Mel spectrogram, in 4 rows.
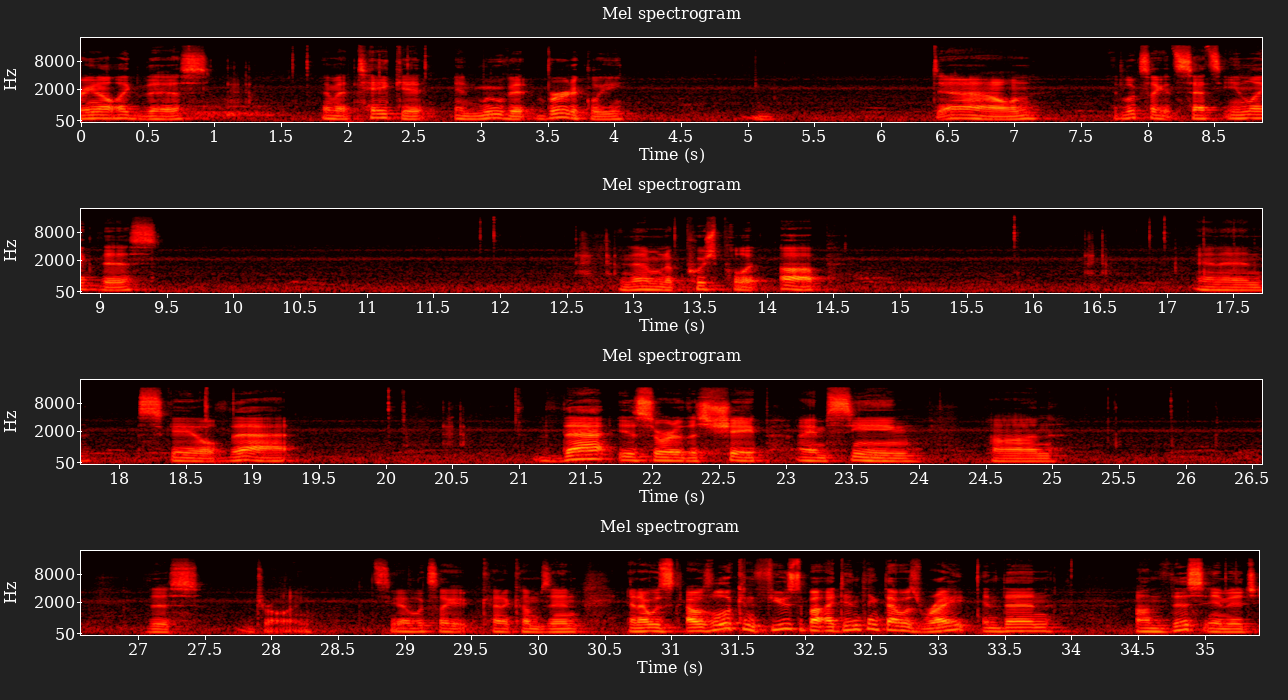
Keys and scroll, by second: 1.3 space, 3.3 Up, 12.7 p, 16.6 space, 25.9 super+Tab, 33.4 super+Tab.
